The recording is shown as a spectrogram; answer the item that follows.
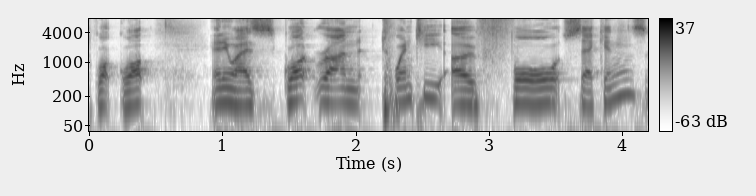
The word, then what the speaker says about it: Gout Gout: saying it right now spelled English phonetically gout gout and I think his dad come out and said it's guat guat anyways guat run 204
